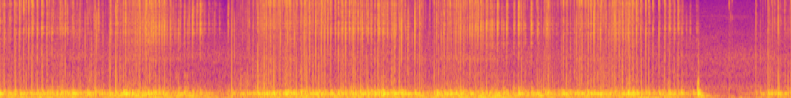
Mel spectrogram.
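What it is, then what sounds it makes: Metal microphone grille being scratched. Long orange acrylic nails scratch the hollow metal mesh grille of a silver Blue Yeti microphone. It makes a dense, continuous low rumbling scrape with faint bright scratchy texture on top, dipping briefly around two seconds in. A sharper knock near the seventh second is followed by a quieter stretch before the scratching picks up again.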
